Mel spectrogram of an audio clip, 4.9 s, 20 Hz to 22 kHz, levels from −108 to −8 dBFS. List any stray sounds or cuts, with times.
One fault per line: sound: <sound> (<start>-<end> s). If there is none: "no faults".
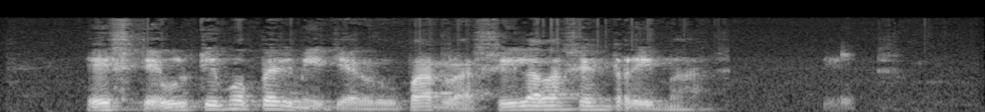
sound: laugh (4.1-4.3 s)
